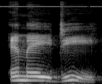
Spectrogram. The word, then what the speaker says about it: M.A.D.: by U.S games actually the game is actually pronounced mad because of the periods in between the letters and that stands for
